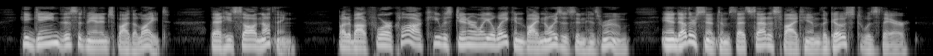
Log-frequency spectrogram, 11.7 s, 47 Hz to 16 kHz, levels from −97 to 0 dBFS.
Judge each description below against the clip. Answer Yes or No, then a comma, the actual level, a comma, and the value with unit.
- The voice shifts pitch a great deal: Yes, wide, 6.2 semitones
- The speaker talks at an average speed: Yes, average, 175 wpm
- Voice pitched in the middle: No, low, 125 Hz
